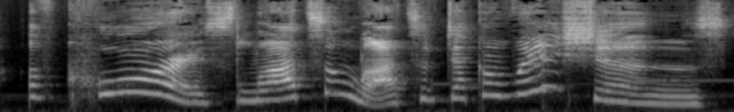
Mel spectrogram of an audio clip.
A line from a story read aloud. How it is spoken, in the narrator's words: exclaimed Emmie enthusiastically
